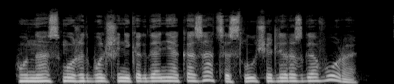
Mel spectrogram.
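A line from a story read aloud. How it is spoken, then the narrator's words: Quiet. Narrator (Russian): тихо сказала она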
